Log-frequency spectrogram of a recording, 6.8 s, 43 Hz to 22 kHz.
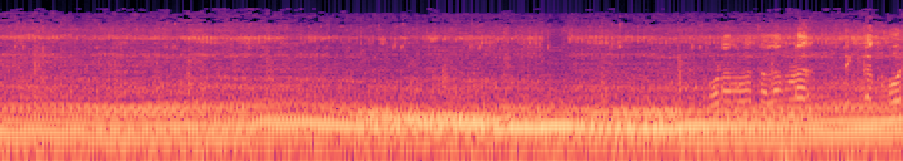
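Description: A Revolt RV400 electric motorbike ridden off-road on a dirt track, a steady low drone rising and falling as it speeds up, with a voice talking over it throughout.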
